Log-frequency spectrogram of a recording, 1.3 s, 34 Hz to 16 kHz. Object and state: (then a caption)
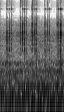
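Textured glass candle holder. Fingernails tap a textured glass candle holder five times in quick, light strikes. Each tap is a short, bright glassy click centered around 2.6 kHz that dies away almost instantly, over a faint low rumble.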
